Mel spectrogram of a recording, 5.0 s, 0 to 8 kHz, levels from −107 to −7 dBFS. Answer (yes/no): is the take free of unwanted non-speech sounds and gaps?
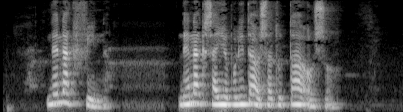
yes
